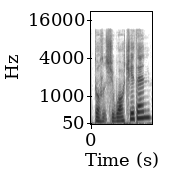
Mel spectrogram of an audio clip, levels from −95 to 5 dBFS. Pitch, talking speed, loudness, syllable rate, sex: 170 Hz, 245 wpm, -16 LUFS, 4.5 syllables/s, male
